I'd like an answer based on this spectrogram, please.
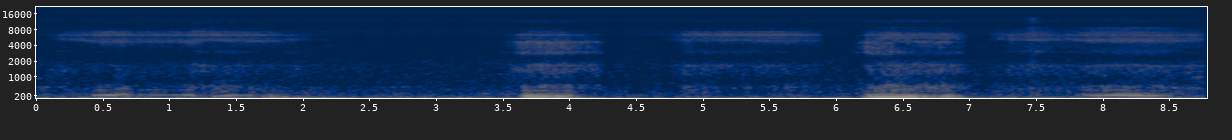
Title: Dog Snoring 😂 Google The Dog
